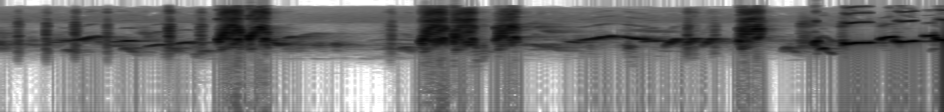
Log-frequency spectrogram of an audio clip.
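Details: Song of a white-rumped shama being trained to sing, with sweet rising whistles broken by harsh buzzy bursts and sharp clicks, ending in clear high notes.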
